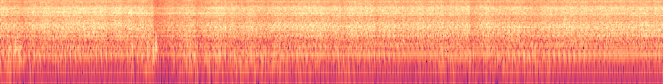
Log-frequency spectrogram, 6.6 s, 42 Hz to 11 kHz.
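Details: BMW R1100RS oilhead with about 75,700 miles and a mechanical oil pressure gauge fitted, tested over an oil light flickering at hot idle: steady, even idle with a smooth exhaust beat and no knocks; oil pressure good.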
